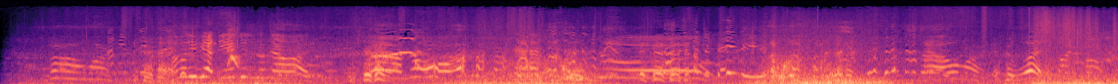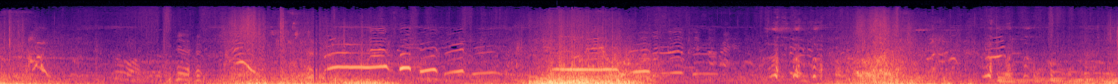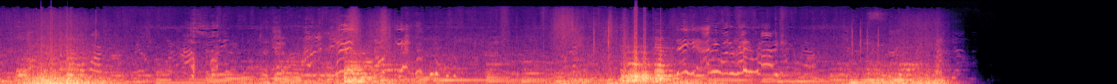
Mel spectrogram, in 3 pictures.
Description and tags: fireball excerpt
Recording of a coaster's final cycle. The fireball, recorded at the Okeechobee County Fair. Yup, My brother is definitely a ... You get the idea.
music, talk, winds, talking, velosity, speak, wind, speech, cough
